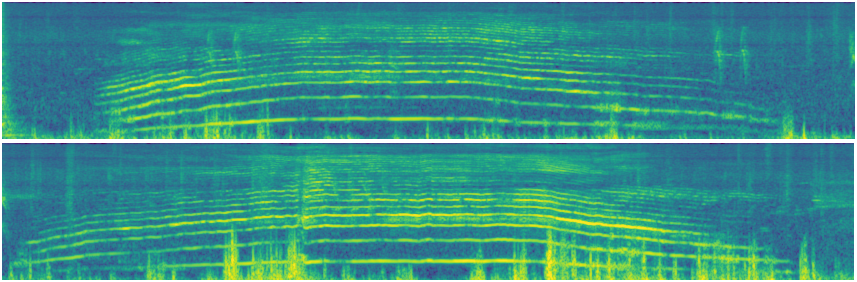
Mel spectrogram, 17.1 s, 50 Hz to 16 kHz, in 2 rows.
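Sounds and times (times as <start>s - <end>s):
knocks: 0.0s - 0.3s
tornado siren wailing: 0.9s - 7.9s, 8.6s - 16.5s.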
